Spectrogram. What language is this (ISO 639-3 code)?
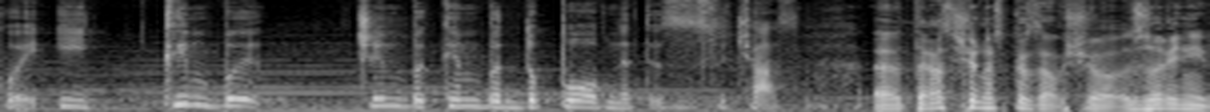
ukr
